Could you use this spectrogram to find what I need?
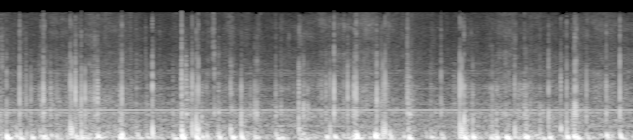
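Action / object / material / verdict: tap / patent leather messenger bag / patent leather / none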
